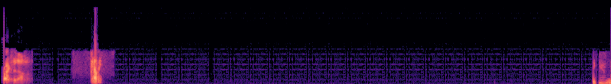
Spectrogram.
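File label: police department, scanner audio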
